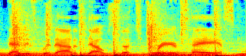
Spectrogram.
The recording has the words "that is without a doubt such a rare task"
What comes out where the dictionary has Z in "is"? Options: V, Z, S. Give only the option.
Z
